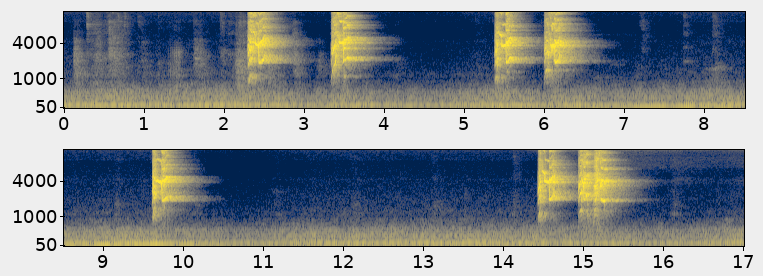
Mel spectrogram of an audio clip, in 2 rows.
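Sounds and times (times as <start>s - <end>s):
bird squawking: 14.5s - 15.7s.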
